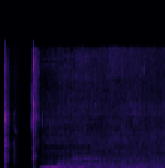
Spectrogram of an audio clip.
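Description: A sustained synth pad from the Arturia Analog Lab software instrument, playing back in a beat. It starts after a short click about half a second in and holds as a steady chord.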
